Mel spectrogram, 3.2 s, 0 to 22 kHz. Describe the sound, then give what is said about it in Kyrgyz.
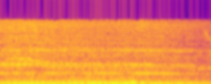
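A special vehicle washing the monuments on Victory Square drones steadily, a loud continuous engine rumble with a tonal hum and no clear change in pace. “9-чу майга карата аянттагы эстеликтер көрсө бүгүн атайын машина менен жуулуп, тазаланып жаткан кез экен.”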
